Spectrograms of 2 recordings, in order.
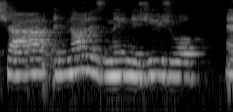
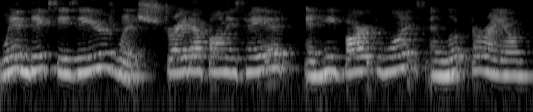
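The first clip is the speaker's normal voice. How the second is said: plain reading voice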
